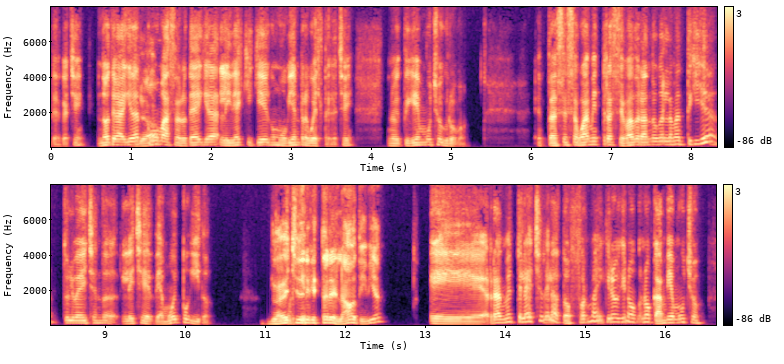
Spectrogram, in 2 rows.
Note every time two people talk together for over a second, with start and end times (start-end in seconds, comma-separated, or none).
none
